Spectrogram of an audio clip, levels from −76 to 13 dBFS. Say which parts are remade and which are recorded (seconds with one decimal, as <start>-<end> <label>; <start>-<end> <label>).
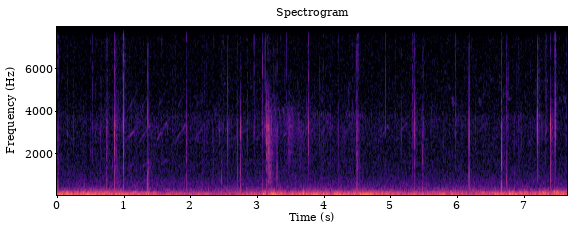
0.0-7.7 recorded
